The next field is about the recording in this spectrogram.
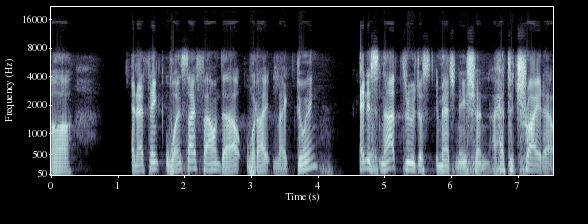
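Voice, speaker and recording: A man with a non-native accent speaks at a moderate pace, his intonation lively. The sound is dry and close with no echo, and the background is quiet. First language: not English. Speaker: conference speaker. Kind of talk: motivational talk.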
